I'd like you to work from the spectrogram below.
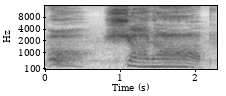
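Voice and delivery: imitating sister. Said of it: "she says".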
